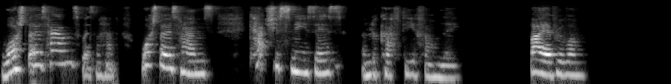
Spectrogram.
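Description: A woman speaks calmly and clearly into a nearby microphone.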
